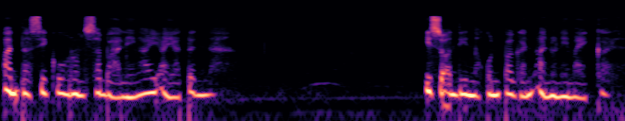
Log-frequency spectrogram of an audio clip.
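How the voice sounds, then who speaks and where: A woman's voice: mid-range voice, fairly even intonation, normal speed, darkish tone, breathy edge, dry recording. A woman playing an ailing, weary young married daughter who hides her illness, with an Ilocano accent, in a radio-style drama. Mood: weary, resentful. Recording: music behind the voice.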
